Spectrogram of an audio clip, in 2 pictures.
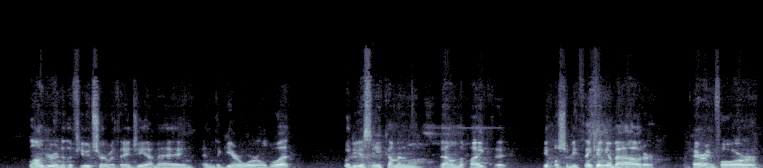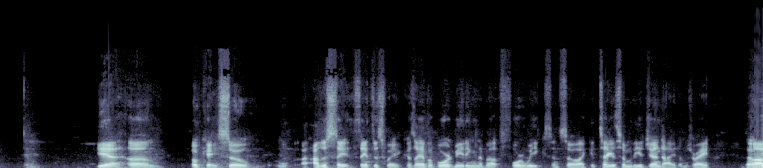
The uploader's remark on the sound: Recorded live from the floor of the Expo at Huntington Place in downtown Detroit! A whole day of livestreamed interviews.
